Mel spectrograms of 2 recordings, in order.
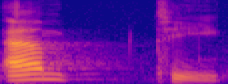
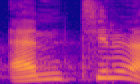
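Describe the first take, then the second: First: The p is held silently, keeping its beat. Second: The p is skipped with no beat. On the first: The speaker calls it right. "P 사운드를 안 내고 박자만 있는 거예요" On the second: The speaker calls it wrong. "empty는 아니에요"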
